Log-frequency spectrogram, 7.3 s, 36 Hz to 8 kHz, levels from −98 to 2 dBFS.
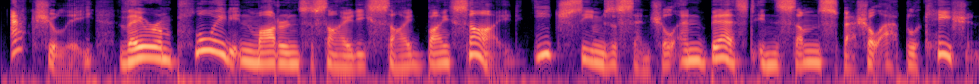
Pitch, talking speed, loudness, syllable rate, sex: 160 Hz, 155 wpm, -22 LUFS, 4.6 syllables/s, male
